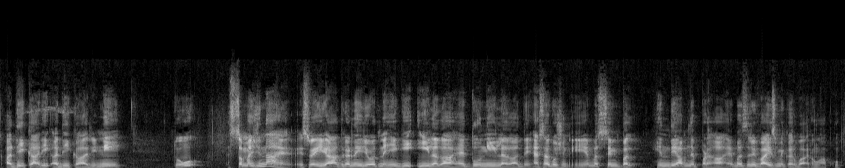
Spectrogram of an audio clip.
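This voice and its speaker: A young man teaching an exam revision lesson, briskly reading out word pairs and checking that the students follow. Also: fairly high pitch. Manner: brisk, repetitive drilling with quick checks on the students.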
